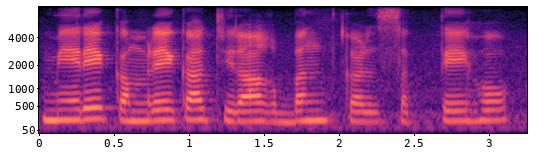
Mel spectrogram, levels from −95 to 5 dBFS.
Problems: constant background noise, background conversations at intervals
